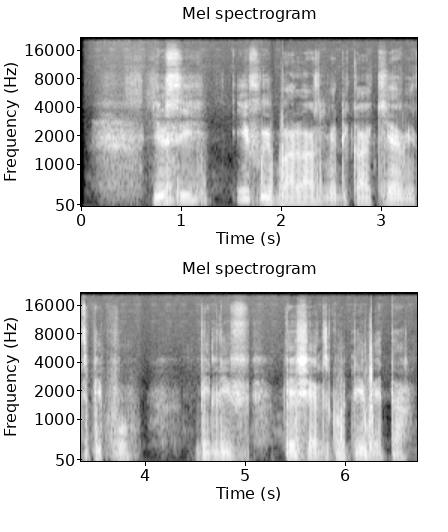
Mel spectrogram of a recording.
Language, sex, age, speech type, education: Nigerian Pidgin, male, 15-29, spontaneous, secondary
